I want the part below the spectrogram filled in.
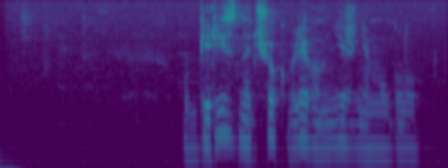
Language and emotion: Russian, neutral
